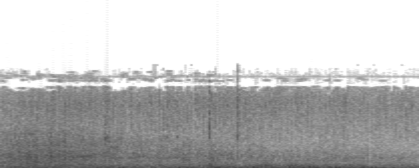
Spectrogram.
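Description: Thunderstorm sound effect: a continuous low rumble of thunder with a fainter hiss above it.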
